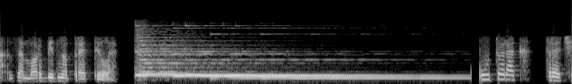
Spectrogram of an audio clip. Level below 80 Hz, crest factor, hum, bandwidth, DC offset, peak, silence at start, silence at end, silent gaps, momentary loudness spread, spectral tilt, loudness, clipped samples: -62 dBFS; 12 dB; none; 7.8 kHz; under 0.1%; -4 dBFS; 0 s; 0 s; none; 10 LU; -5 dB/octave; -17 LUFS; under 0.1%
